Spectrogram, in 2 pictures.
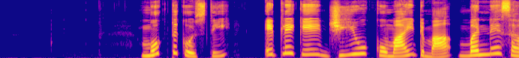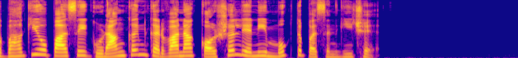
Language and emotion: Gujarati, neutral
